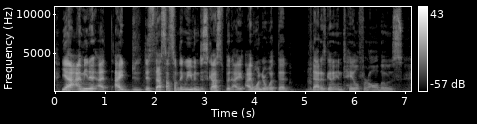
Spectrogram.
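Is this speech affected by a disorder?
No.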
